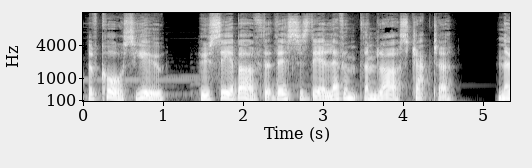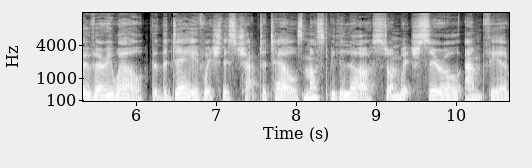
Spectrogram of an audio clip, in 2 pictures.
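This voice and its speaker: A woman reading a children's storybook as scripted narration. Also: low voice. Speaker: audiobook narrator.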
